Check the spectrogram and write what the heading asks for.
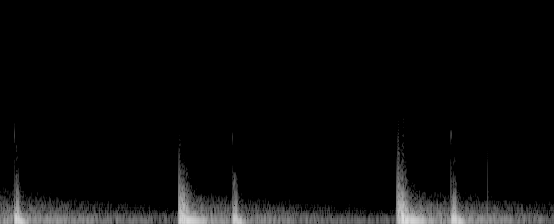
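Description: Heartbeat sound effect: pairs of deep thumps about half a second apart, repeating slowly about every two seconds.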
